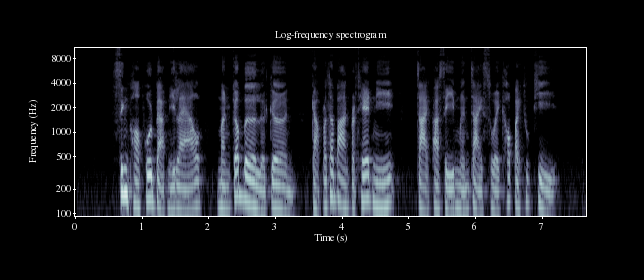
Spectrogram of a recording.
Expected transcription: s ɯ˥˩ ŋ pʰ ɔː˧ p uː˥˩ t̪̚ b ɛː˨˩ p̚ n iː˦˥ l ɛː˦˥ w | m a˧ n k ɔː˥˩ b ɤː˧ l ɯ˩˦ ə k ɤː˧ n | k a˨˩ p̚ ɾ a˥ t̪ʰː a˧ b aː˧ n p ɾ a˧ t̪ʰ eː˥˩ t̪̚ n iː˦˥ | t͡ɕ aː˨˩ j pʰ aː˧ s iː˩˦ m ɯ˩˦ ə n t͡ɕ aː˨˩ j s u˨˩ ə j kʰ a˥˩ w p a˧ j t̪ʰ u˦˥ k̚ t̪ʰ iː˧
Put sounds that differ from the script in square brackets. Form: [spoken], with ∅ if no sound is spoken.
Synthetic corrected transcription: s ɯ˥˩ ŋ pʰ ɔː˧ [pʰ] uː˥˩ t̪̚ b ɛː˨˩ p̚ n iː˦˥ l ɛː˦˥ w | m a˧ n k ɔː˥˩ b ɤː˧ l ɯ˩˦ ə k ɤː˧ n | k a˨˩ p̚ ɾ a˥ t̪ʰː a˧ b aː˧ n p ɾ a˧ t̪ʰ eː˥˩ t̪̚ n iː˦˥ | t͡ɕ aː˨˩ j pʰ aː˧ s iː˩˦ m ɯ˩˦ ə n t͡ɕ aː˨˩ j s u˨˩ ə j kʰ a˥˩ w p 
